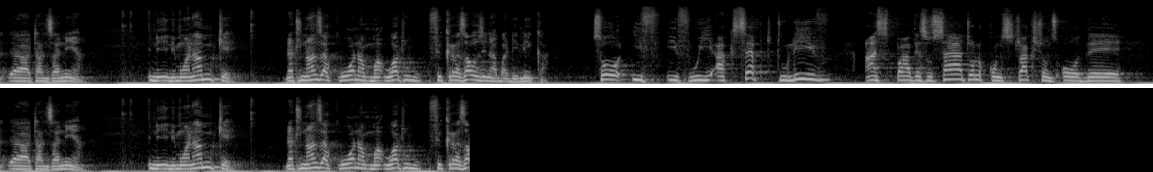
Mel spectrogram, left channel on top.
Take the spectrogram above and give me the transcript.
Tanzania, ni mwanamke, na tunaanza kuona watu fikra zao zinabadilika. So if we accept to live as per the societal constructions or the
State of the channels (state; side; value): drops out; right; at 4.7 s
